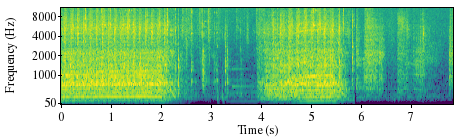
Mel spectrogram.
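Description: A domestic sewing machine stitches a light blouse in two steady whirring runs of about two seconds each, separated by a pause with small handling clicks and a faint voice.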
